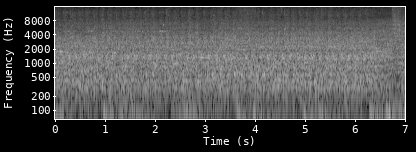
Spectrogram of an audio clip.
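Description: Toilet brush tufting machine running with a steady, fast mechanical clatter.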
